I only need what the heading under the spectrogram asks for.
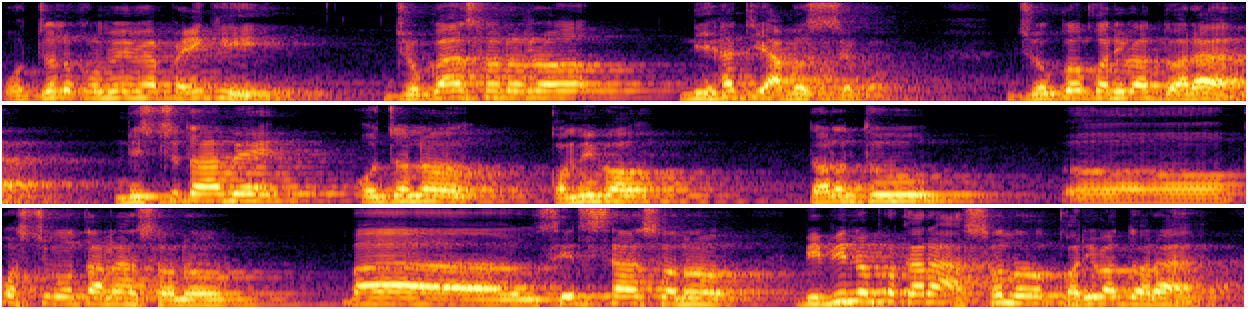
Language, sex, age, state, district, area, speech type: Odia, male, 60+, Odisha, Khordha, rural, spontaneous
